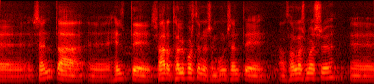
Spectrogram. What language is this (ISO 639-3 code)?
isl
